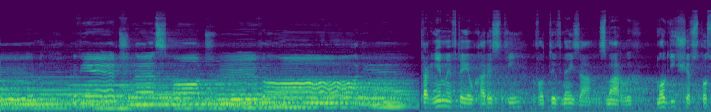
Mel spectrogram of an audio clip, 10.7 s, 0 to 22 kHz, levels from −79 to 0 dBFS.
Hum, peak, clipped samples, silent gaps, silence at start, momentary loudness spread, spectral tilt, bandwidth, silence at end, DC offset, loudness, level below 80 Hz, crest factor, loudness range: none; -2 dBFS; under 0.1%; none; 0 s; 10 LU; -6.5 dB/octave; 13.5 kHz; 0 s; 0.2%; -19 LUFS; -50 dBFS; 16 dB; 7 LU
